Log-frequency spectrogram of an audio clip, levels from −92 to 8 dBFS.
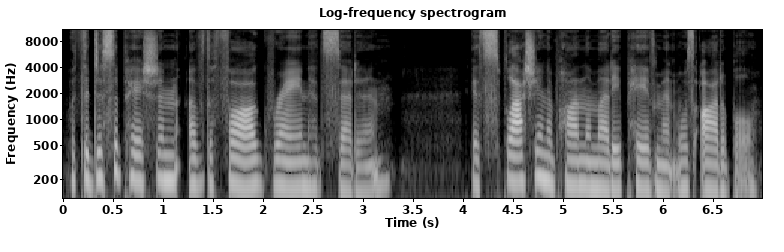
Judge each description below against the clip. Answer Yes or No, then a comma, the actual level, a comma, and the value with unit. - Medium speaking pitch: Yes, medium, 170 Hz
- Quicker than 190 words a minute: No, average, 155 wpm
